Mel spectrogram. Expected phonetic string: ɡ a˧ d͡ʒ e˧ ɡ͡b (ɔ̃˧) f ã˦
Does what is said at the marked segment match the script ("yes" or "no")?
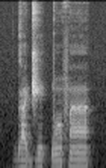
yes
